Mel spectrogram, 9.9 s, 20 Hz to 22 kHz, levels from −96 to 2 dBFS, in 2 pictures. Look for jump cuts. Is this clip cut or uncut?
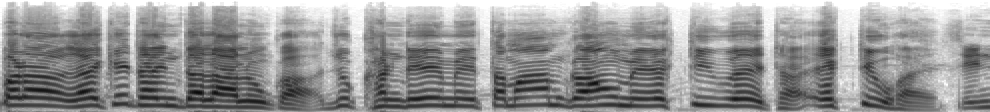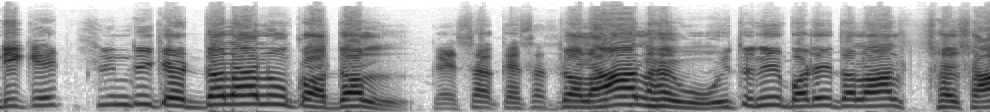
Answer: uncut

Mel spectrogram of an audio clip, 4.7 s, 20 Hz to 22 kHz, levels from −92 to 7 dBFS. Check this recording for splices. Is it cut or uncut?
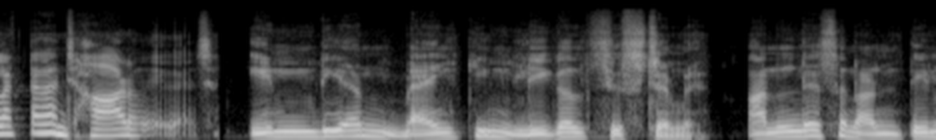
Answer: cut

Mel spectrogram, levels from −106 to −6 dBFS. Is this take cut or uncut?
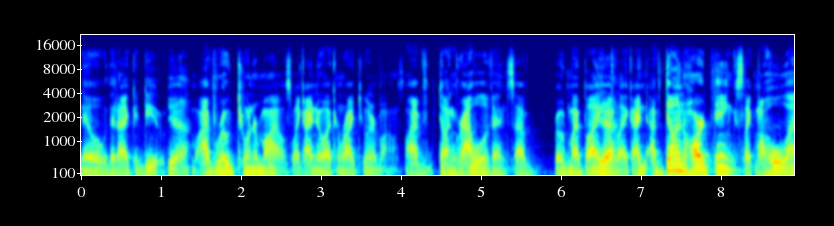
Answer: cut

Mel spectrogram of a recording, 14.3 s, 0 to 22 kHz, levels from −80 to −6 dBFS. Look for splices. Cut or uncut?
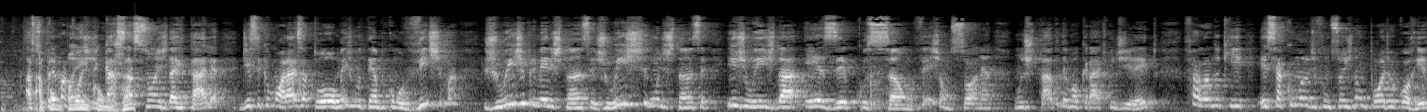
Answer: uncut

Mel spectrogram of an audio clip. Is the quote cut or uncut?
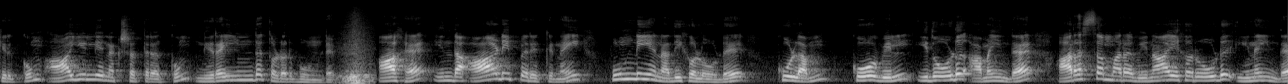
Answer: uncut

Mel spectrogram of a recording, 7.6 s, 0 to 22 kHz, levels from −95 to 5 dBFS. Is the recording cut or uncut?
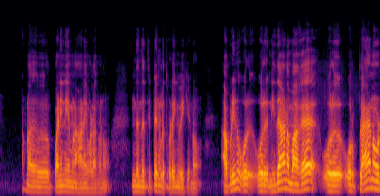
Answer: uncut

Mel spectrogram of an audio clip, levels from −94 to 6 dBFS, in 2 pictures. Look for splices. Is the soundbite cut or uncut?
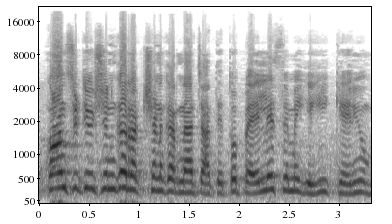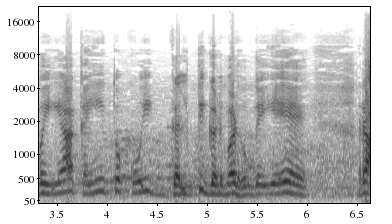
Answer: uncut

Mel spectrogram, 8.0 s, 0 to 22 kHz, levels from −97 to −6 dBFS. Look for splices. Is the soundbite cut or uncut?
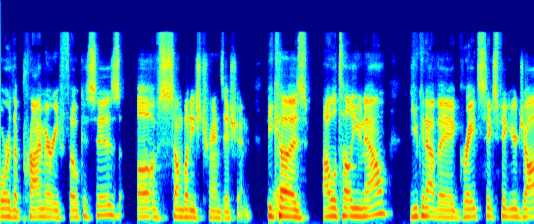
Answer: cut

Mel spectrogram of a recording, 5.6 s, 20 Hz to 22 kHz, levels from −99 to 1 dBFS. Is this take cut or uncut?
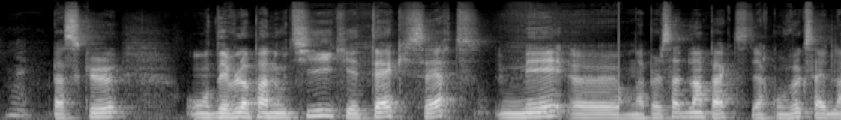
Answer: cut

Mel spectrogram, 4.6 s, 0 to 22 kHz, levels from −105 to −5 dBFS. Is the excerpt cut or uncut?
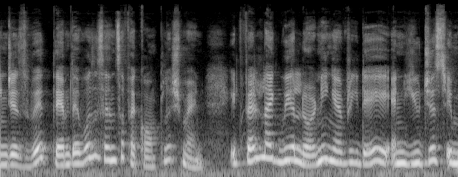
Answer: uncut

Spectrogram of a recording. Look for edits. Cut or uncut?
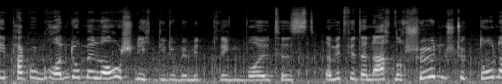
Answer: cut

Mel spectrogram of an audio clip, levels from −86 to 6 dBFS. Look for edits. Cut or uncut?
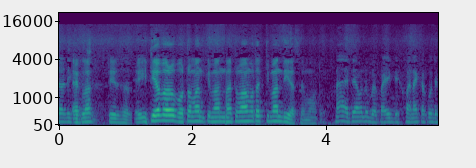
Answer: cut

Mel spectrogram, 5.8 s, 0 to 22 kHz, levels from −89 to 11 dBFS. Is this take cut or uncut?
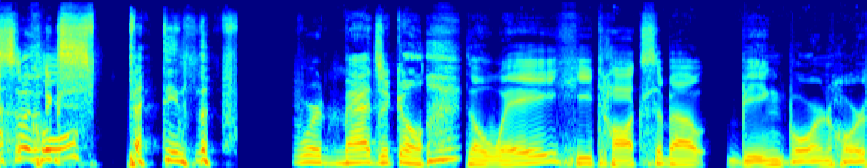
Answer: cut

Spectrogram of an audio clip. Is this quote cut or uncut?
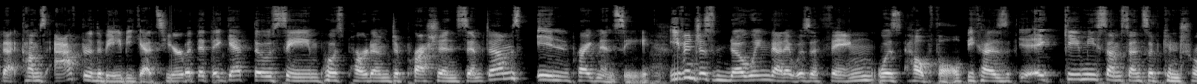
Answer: cut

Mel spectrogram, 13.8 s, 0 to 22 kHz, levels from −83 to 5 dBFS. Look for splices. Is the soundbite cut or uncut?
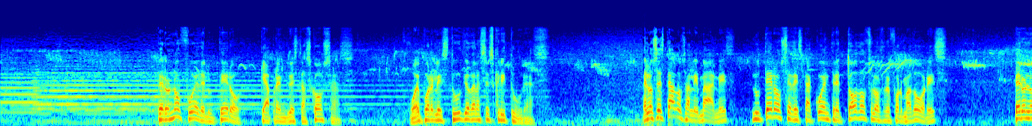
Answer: cut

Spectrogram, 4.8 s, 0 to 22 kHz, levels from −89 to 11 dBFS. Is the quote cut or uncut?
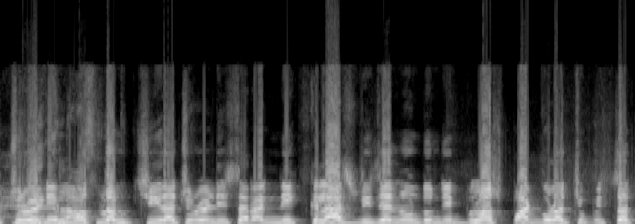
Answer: uncut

